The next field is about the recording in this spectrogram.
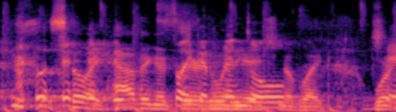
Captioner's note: laughing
